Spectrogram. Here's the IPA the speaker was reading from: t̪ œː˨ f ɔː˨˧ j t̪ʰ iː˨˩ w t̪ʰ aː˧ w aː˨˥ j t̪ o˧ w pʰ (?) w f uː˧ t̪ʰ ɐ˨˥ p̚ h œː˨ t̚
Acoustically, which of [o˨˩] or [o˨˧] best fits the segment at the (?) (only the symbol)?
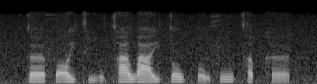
o˨˩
